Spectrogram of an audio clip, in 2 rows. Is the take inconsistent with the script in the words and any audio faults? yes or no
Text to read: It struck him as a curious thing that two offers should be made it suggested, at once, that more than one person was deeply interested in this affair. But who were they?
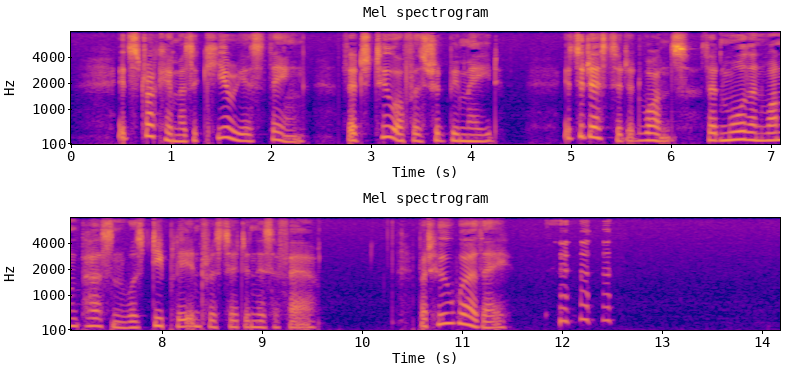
yes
